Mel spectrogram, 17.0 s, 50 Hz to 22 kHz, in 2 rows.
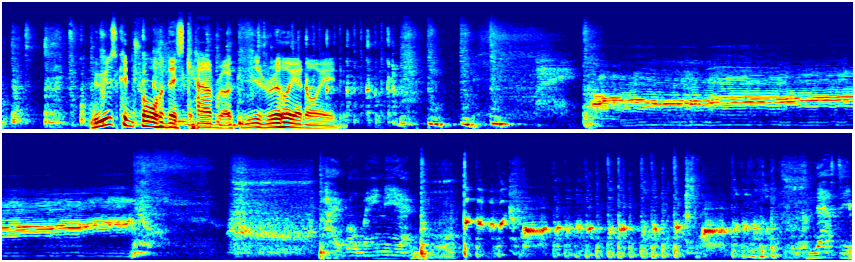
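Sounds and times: beatboxing: 0:00.0 - 0:07.5, 0:09.8 - 0:10.2, 0:10.9 - 0:12.0, 0:12.6 - 0:17.0.

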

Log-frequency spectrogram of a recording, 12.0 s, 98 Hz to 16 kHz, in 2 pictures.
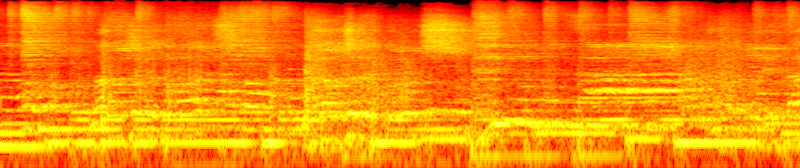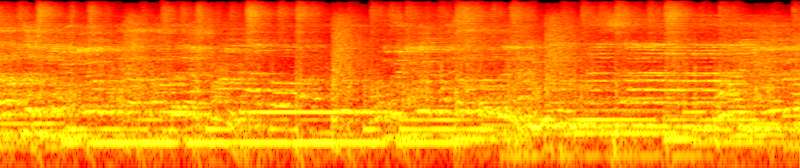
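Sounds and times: choir singing gospel music: 0:00.0 - 0:12.0.

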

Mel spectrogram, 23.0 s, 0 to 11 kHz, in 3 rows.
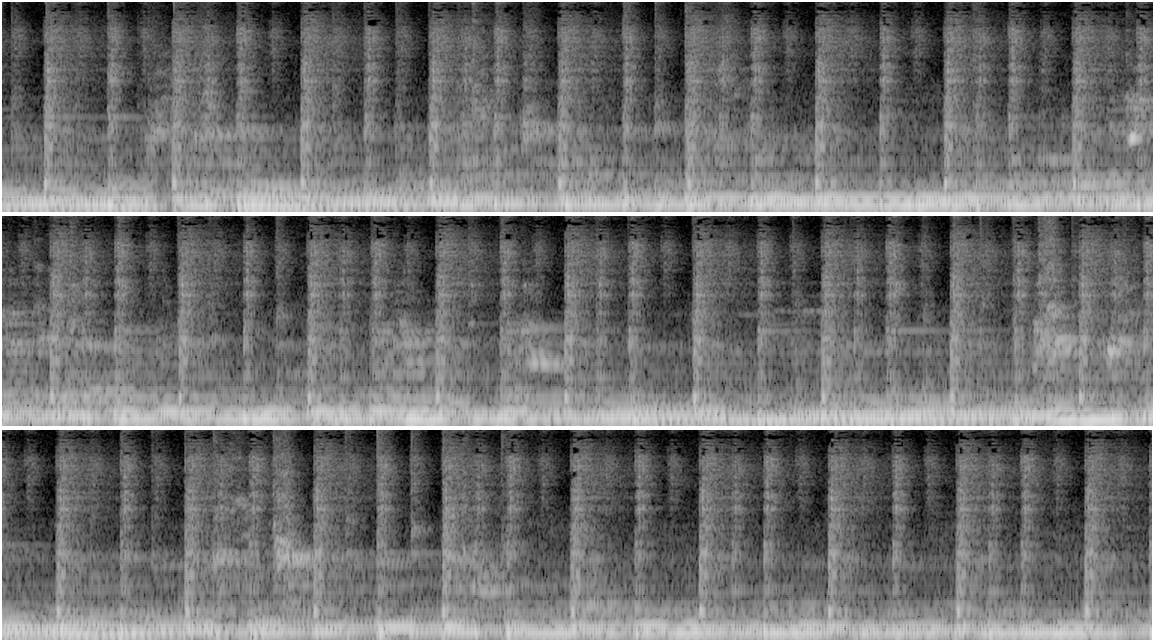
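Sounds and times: drums keeping a beat: 0:00.0 - 0:23.0
electric bass guitar: 0:00.0 - 0:23.0
guitar: 0:00.0 - 0:23.0
organ: 0:00.0 - 0:23.0.

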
